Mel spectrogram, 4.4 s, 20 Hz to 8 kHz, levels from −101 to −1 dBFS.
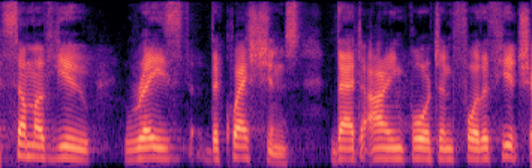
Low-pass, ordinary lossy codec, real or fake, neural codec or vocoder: none; none; fake; codec, 16 kHz, 2 kbps, FunCodec, trained on LibriTTS, 25 frames a second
